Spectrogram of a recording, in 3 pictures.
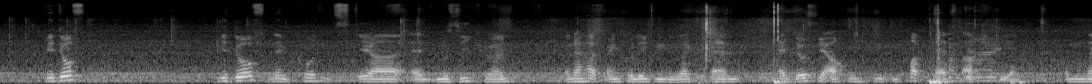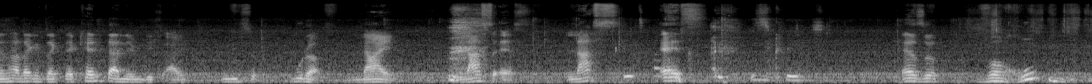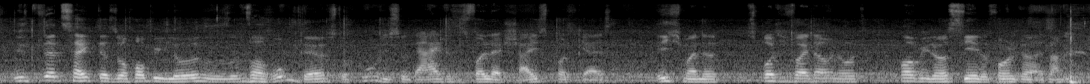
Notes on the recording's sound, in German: Leicht verspätete folge mit schlechter audio qualität. Dem hat mein internet ein strich durch die rechnung gemahct jedoch sind wir jetzt back mit einer sehr alten folge.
